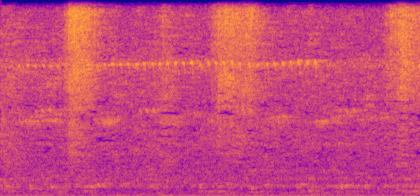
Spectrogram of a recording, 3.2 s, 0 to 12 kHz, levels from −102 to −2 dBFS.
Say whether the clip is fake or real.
real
